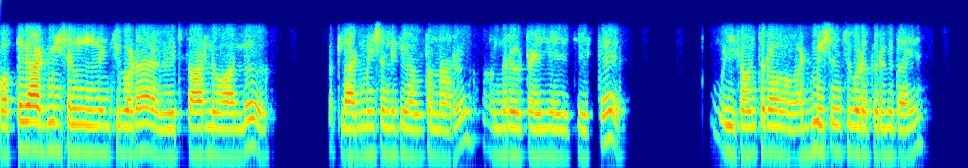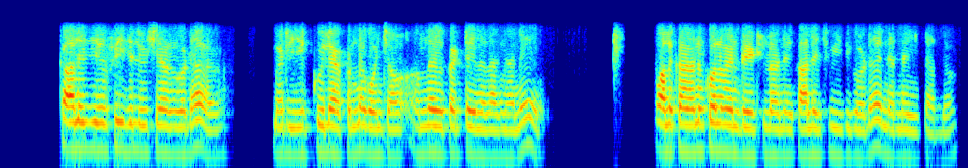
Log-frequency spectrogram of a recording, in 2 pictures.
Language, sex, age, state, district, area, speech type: Telugu, male, 18-30, Andhra Pradesh, Guntur, urban, conversation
